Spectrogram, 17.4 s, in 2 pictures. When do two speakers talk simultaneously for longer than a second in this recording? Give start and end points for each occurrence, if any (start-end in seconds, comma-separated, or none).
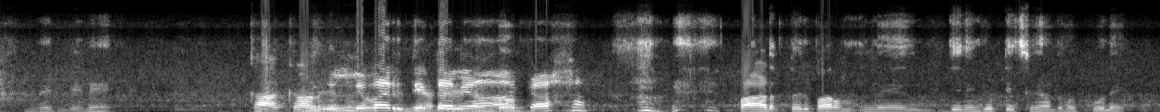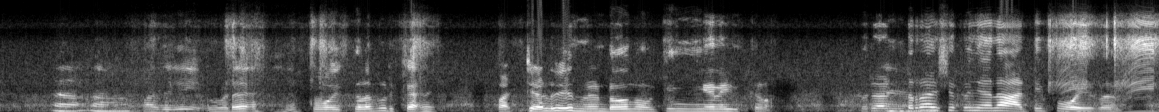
2.3-3.8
